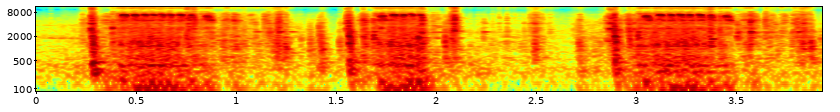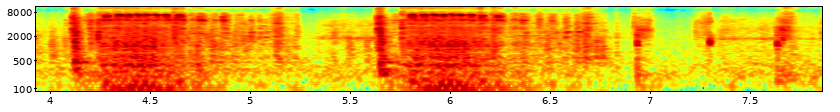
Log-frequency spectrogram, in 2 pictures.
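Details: 1974 Arctic Cat Lynx 340 fan-cooled snowmobile, left outdoors 5 years, cold in snow, old gas, primed with brake cleaner: repeated pull-start bursts about every 1.5 seconds, engine turning but never catching; a no-start after long storage.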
